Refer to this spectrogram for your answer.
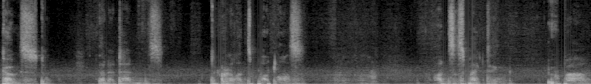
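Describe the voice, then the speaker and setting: A man hosting ASMR, narrating a recap in a breathy, hushed whisper with short, halting phrases. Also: low-quality recording. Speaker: ASMR host.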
